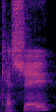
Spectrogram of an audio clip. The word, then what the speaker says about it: cache: No, you can read that as cash or cache. Doesn't matter. Okay. I'm fine with cash and cache. But everyone here in Australia says cache.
